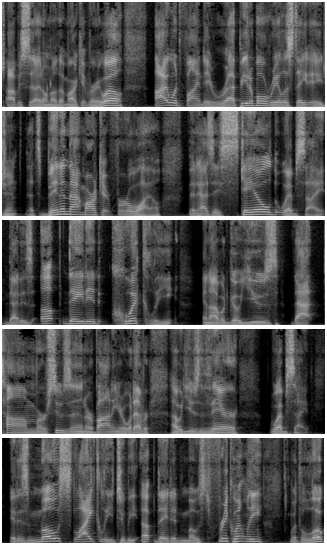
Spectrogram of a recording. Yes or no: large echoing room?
no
